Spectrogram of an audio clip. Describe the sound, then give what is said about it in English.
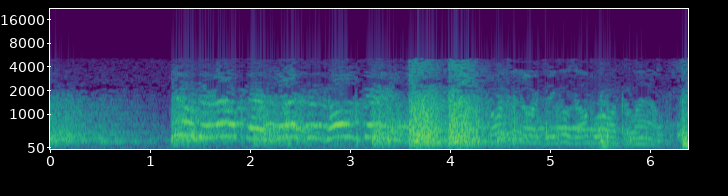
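In a Wild Bill Hickok story, after a quiet start, a sudden loud burst of gunfire erupts as Jingles opens the door to cross to the cafe, and keeps going in rapid, sharp cracks, mixed with shouting voices and a clamor of noise. “Just as Jingles opened the door to start across to the cafe, a burst of gunfire stopped him short.”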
